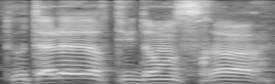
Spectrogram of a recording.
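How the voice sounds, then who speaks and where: A man's voice: mid-range voice, takes it slowly, fairly bright tone. A man reading a fairy tale, voicing a sinister scheming male courtier with a mysterious, clipped manner.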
